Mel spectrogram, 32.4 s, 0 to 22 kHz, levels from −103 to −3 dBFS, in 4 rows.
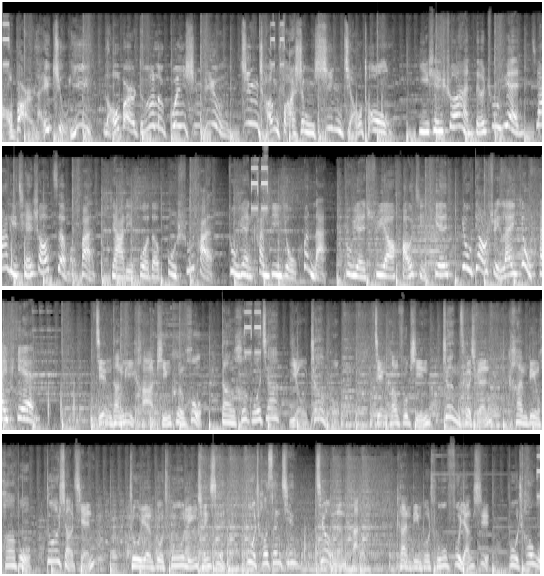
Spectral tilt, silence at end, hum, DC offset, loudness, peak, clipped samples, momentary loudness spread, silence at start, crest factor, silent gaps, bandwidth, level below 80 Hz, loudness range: -4.5 dB/octave; 0 s; none; under 0.1%; -14 LUFS; 0 dBFS; under 0.1%; 8 LU; 0 s; 14 dB; none; 16.5 kHz; -30 dBFS; 3 LU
